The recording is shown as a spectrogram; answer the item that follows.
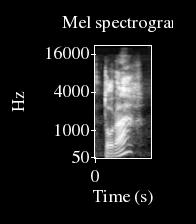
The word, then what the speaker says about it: torá: la palabra ley es la palabra hebrea torah con h al final y acento en la tor han escuchado hablar acerca de la torá bueno esta palabra hebrea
